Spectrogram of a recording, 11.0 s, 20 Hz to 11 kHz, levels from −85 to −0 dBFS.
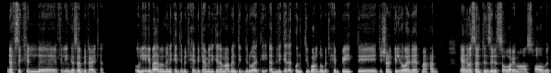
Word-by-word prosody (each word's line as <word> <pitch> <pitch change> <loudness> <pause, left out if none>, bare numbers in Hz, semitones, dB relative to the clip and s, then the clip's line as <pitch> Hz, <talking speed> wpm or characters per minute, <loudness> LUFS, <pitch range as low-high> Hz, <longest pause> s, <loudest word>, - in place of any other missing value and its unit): نفسِك - - +1
في - - -5
ال 85 -2 0
في - - -15
الإنجازات 100 +5 +1
بتاعتها. 85 -3 -4 0.6
قولي 155 - +2
لي 180 - +6
بقى 190 0 +7
بما 120 -2 0
إنِك 120 +8 0
أنتِ 160 -1 -3
بتحبي 155 +6 -4
تعملي 130 +1 -1
كده 135 -1 0
مع 105 -4 0
بنتِك 130 -1 -2
دلوقتي، 100 -2 -1
قبل 125 +2 -1
كده 185 - 0
كنتِ 120 -4 -2
برضه 150 +4 +1
بتحبي 140 -1 -1 0.2
ت - - -5 0.4
تشاركي 135 +5 -1
الهواية 115 +4 +4
دِيَّة 125 +2 +3
مع 100 -4 -3
حد؟ 130 +6 -4 0.4
يعني 155 - +2
مثلًا 150 -5 +3
تنزلي 115 +1 -1
تصوَّري 115 -3 +3
مع 80 -6 -4
اصحابك، 90 0 -1
120 Hz, 190 wpm, -23 LUFS, 100-140 Hz, 0.6 s, بقى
